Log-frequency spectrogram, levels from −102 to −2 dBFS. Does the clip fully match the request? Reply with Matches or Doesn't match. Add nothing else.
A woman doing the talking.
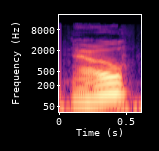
Doesn't match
